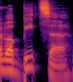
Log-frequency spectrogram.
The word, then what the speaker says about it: Babitza: Diana Babitza, rhymes with pizza, got the win over Maria Oliveira, rhymes with era.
